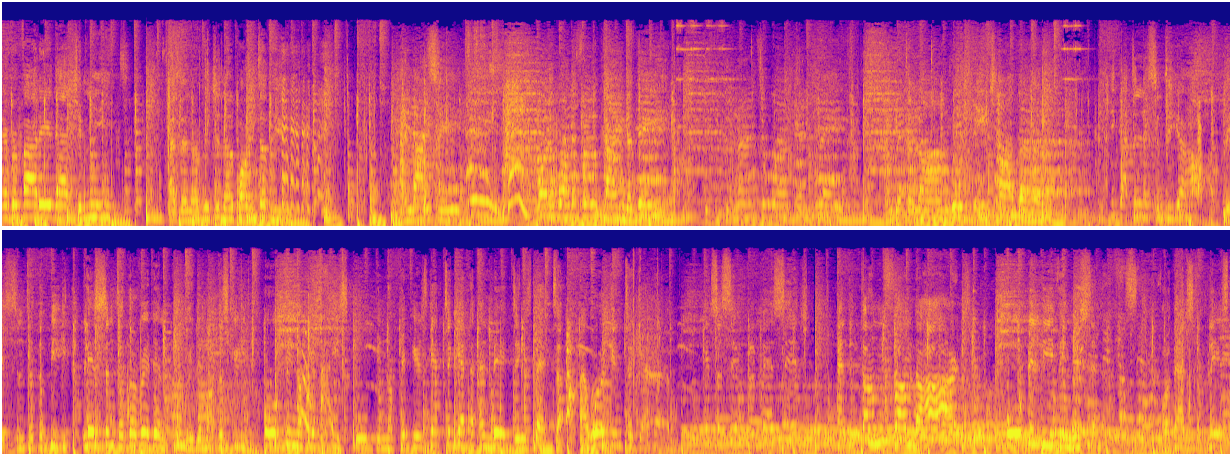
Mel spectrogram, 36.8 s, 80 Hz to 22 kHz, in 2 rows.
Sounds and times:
Music: 0.0 - 36.8.

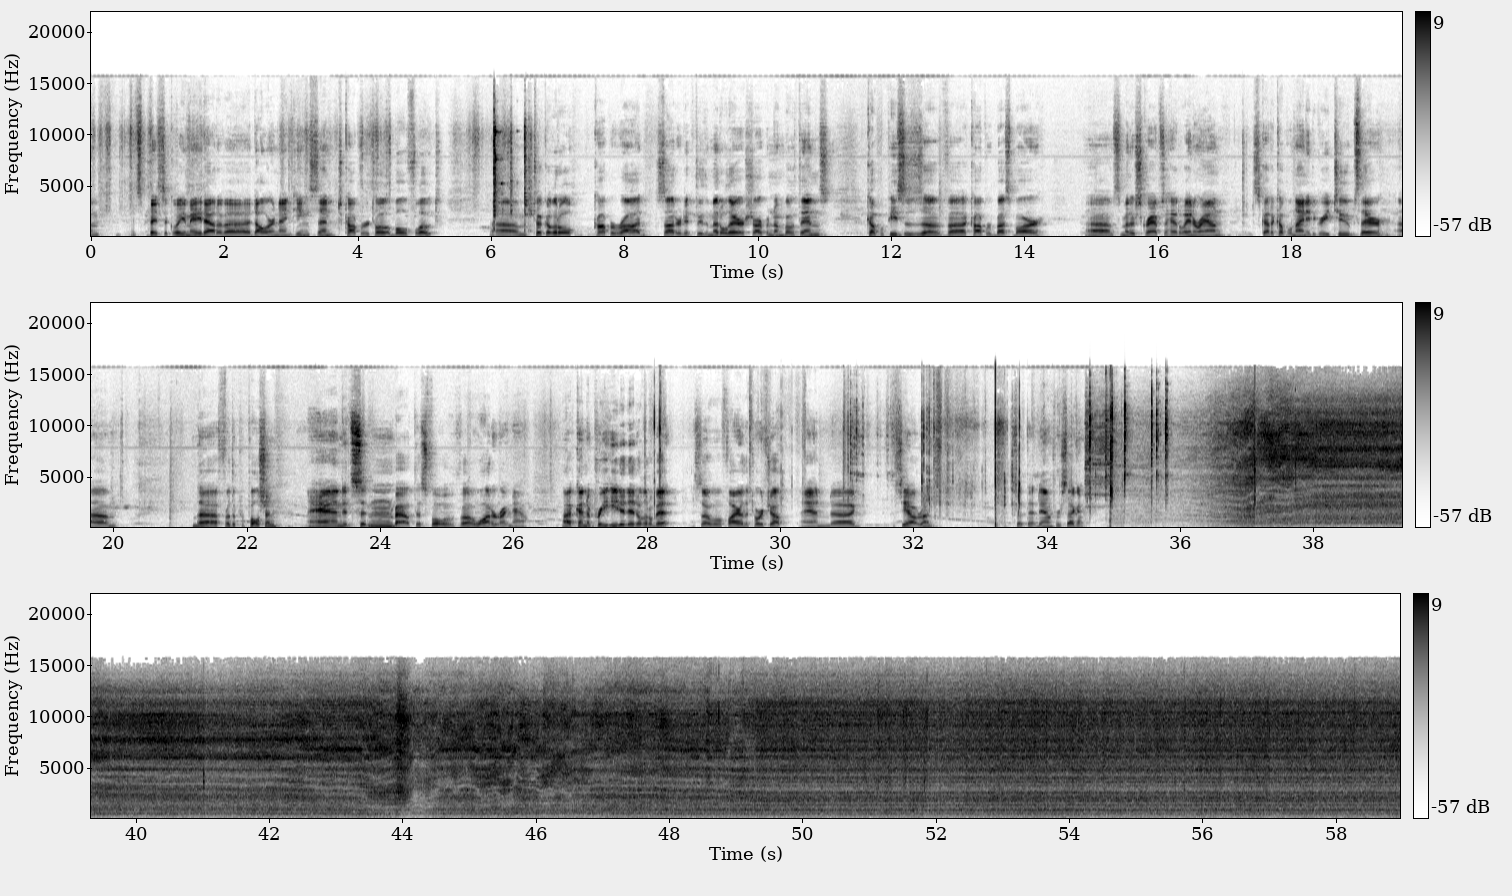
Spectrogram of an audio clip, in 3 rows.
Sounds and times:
Speech: 0.0 - 5.3, 6.0 - 20.5, 21.2 - 32.4, 33.6 - 34.6.

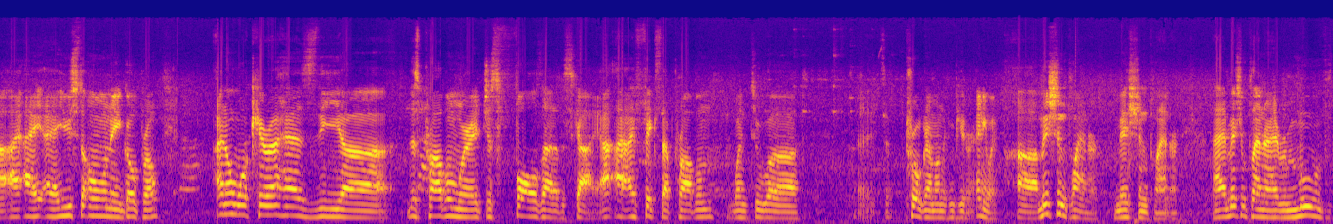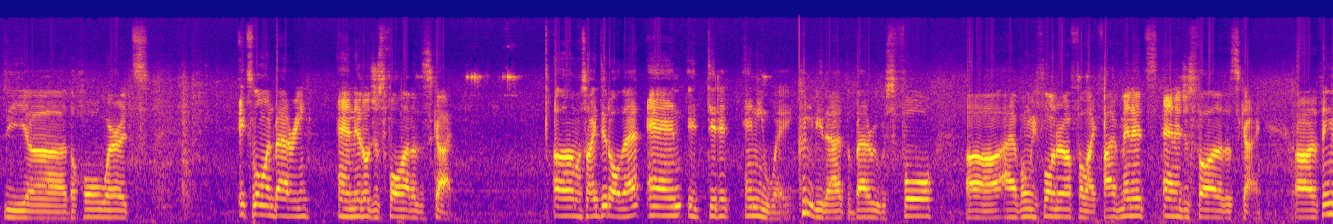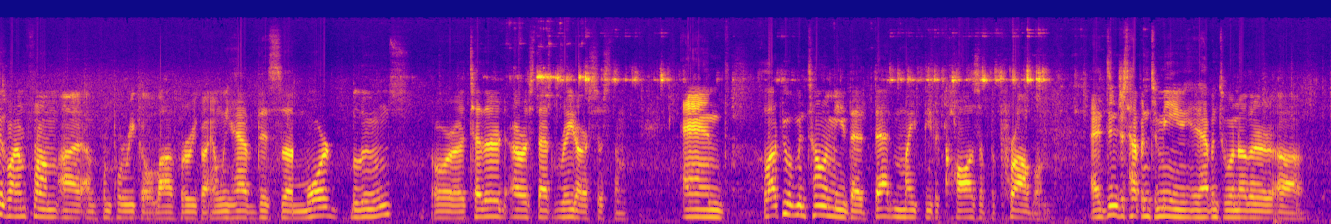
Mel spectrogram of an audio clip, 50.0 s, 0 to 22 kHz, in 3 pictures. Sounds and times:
Speech: 0.0 - 10.0, 10.7 - 18.6, 19.6 - 22.4, 23.5 - 49.7
Inside, small room: 0.0 - 49.9.

